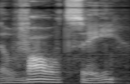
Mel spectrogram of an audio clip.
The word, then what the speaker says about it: Waldsee: This is Waldsee, or it could be Waldsee if the W's pronounced like a V.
